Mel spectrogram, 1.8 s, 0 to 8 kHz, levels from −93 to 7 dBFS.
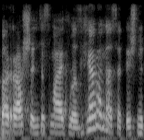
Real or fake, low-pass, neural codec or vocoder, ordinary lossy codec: fake; 7.2 kHz; codec, 44.1 kHz, 2.6 kbps, SNAC; MP3, 64 kbps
